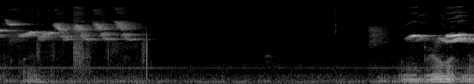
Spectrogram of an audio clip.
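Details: Double-collared seedeater, an 8-month-old male, opens with a burst of quick, bright chirping notes, then falls quiet; a human voice and a high whistle follow near the end.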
